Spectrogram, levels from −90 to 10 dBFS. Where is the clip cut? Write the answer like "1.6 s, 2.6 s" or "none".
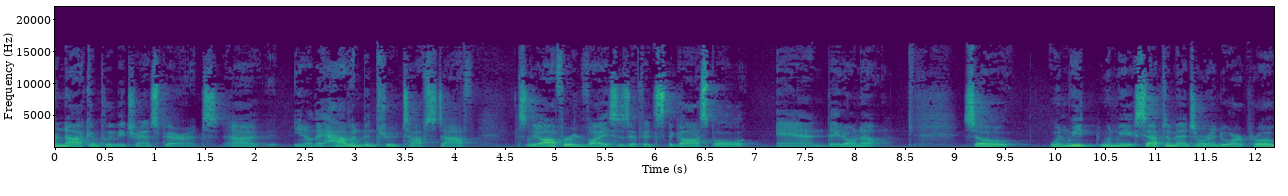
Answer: none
